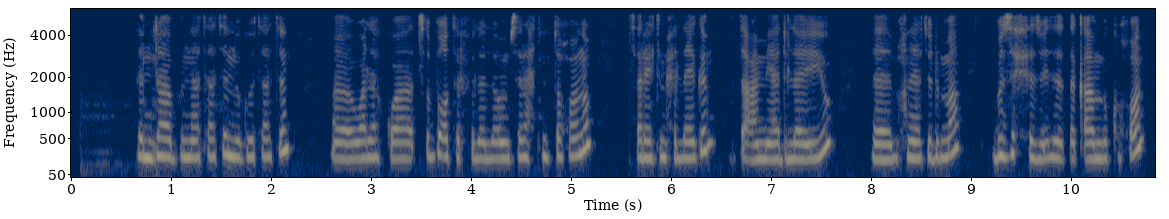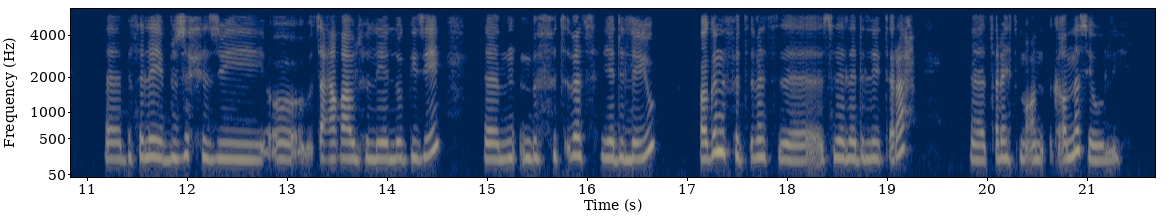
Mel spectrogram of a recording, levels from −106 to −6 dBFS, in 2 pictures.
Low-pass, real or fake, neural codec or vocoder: 5.4 kHz; real; none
